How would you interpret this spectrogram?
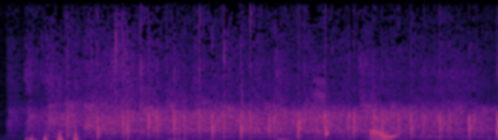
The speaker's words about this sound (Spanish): Otra cosa, fijaros, en los plenos, para que sepáis cómo funcionan, en los plenos no se puede aplaudir, pero hoy os dejamos. Sí, hoy, si no hay ningún voto en contra, os dejamos, porque también tiene el pleno un carácter lúdico y de aprendizaje.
